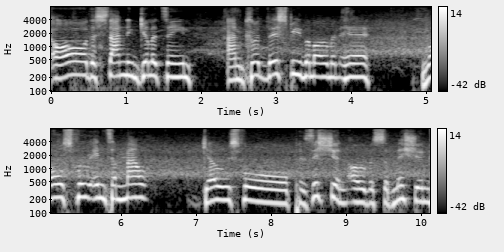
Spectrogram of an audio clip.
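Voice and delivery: high, rising, slow excited call of the submission; excited play-by-play. Acted. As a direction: build the call as the choke sinks in. Guillotine scramble, excited call.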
